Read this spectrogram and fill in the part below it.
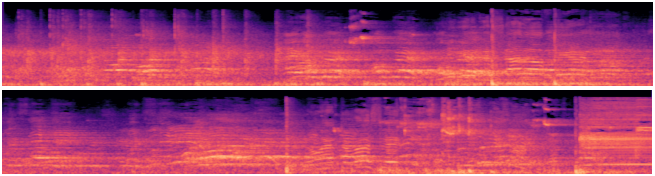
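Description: Young men shout and call out to each other in an echoing gym.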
